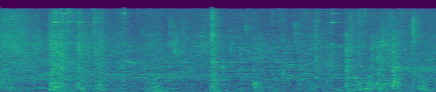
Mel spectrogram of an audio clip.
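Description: A large wheeled suitcase knocking down carpeted stairs, several dull thumps at uneven intervals, the heaviest about two seconds in.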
